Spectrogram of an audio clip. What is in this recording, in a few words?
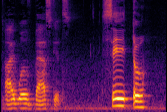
wove baskets, siletz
